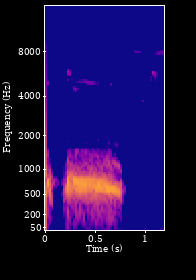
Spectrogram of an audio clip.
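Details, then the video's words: Spotted dove, a recording played from an MP3 sound box as a lure for trapping wild doves: one steady, hollow coo held for about half a second, with no other sounds around it. "MP3nya Para Pemikat Burung Tekukur"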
